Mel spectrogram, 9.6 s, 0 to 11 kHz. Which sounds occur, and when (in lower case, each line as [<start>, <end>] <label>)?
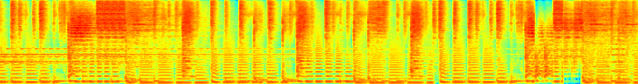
[0.00, 9.55] music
